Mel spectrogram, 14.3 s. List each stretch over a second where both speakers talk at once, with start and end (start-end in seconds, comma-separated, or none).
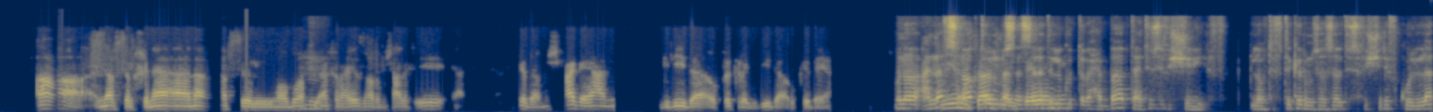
9.4-10.7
